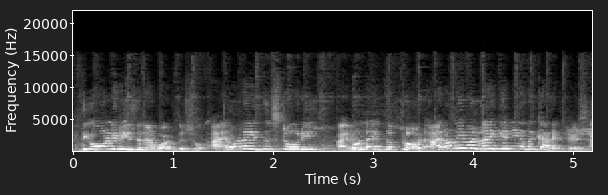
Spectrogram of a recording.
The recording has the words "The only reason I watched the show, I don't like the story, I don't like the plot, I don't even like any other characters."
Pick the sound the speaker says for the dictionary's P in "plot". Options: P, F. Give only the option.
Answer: F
